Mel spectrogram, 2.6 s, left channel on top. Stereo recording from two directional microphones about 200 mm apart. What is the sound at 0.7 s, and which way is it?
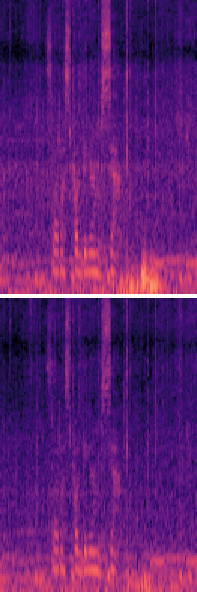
Speech, 10° right (ahead or behind).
